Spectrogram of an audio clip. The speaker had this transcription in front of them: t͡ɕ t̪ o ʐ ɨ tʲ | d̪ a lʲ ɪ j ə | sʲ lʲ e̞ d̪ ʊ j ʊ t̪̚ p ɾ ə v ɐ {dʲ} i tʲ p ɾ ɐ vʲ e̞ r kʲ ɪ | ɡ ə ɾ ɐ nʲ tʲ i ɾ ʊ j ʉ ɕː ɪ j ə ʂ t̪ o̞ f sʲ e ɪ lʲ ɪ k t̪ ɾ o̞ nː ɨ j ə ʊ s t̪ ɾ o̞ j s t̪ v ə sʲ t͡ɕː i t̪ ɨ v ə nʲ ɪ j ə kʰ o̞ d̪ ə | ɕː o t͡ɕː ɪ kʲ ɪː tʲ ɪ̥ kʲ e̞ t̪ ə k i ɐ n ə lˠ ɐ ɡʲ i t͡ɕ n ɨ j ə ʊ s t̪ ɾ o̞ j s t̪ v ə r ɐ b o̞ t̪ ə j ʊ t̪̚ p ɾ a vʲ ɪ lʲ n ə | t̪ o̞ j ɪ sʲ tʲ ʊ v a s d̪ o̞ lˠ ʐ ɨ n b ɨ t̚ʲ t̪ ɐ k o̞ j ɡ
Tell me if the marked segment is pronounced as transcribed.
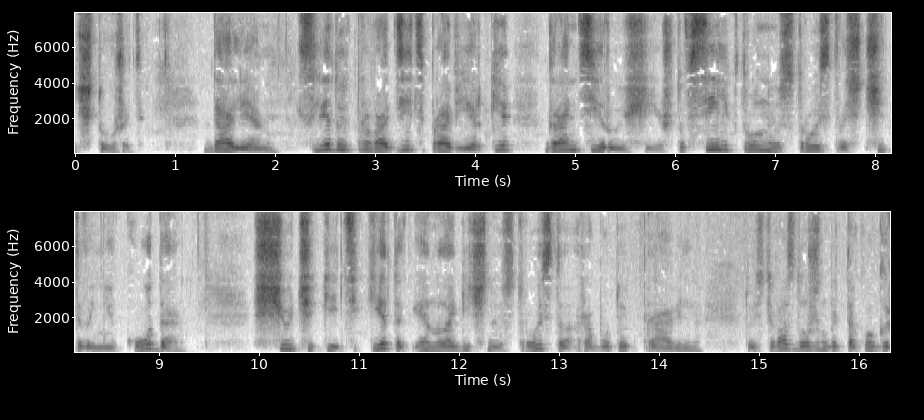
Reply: yes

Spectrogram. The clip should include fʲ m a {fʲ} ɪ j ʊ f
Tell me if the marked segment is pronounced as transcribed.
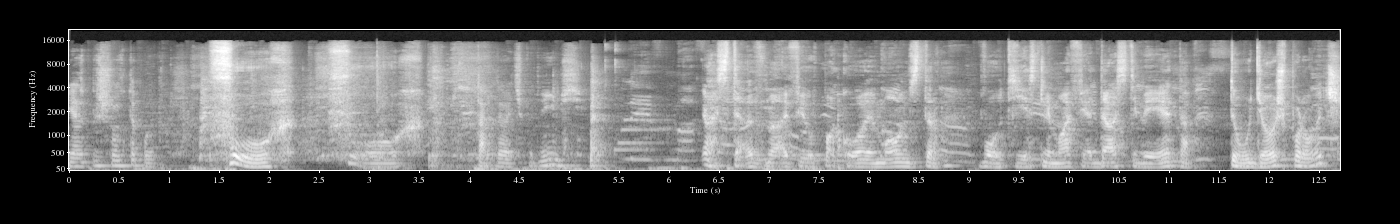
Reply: yes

